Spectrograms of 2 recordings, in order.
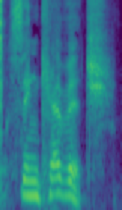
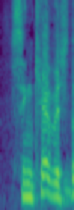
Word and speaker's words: Sienkiewicz: This mid-credit scene is at, apparently, Sienkiewicz Psychiatric Hospital. – Sienkiewicz. – Yes. – Sienkiewicz.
